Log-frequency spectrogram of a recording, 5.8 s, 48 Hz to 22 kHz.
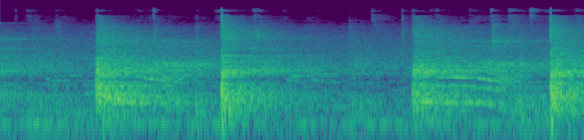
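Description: Tennis rally: four sharp pops of tennis balls on racket strings and the court, one to two seconds apart, each ringing on in the large echoing indoor hall. The near player's racket is a Wilson Pro Staff 97 v13.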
